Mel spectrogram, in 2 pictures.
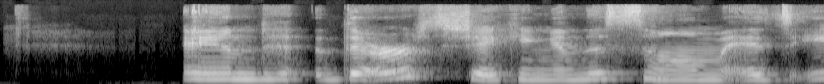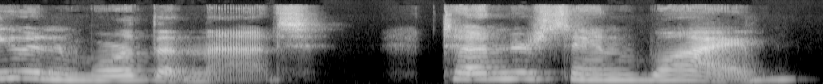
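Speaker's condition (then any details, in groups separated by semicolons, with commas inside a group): ALS; progressive neurological disease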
